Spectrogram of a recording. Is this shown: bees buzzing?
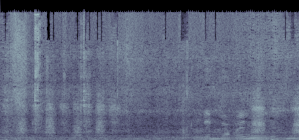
yes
